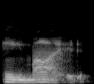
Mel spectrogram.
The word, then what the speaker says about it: amide: I just want to make sure I'm pronouncing it amide to emphasize that IDE meaning has a negative charge.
